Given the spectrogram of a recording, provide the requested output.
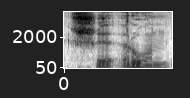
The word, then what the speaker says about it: Широн: Это же три слоя жизни этого человека, который его зовут Широн, или, ну, Широн, скорее, ударение правильно, его зовут вот так.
